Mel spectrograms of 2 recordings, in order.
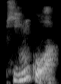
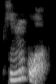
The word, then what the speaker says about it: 苹: Okay, read after me, 莓（没）有烦恼莓（眉）开眼笑喜上莓（眉）梢 Next, let's look at 苹果 apples. 苹果苹果 extended means: peace 平安 and 苹果, the 平 and 苹 These two sounds the same, so we can also say: 苹苹（平平）安安。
